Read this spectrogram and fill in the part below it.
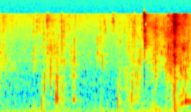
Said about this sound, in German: Darauf einen Schluck Wasser, ihr Lieben.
